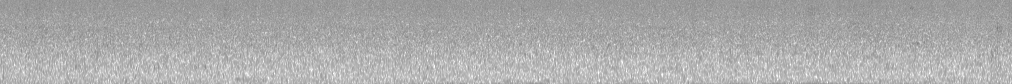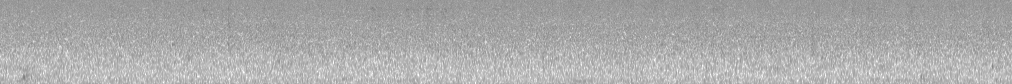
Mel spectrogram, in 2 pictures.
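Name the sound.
rain falling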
